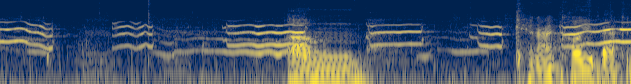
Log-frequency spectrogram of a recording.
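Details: Goldendoodle litter birth, mother Sandy delivering seven puppies: clear, high whining cries that rise and fall in pitch, repeated in short bursts, with a human voice breaking in midway.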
